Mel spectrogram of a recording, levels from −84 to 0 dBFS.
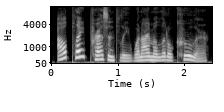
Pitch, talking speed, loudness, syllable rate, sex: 215 Hz, 200 wpm, -17 LUFS, 5.4 syllables/s, female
